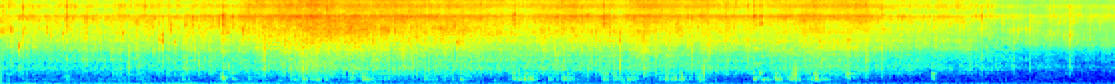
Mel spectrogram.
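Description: Potatoes fry in oil for a meat curry, giving off a steady, close sizzle with faint stirring scrapes throughout. Nobody speaks.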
